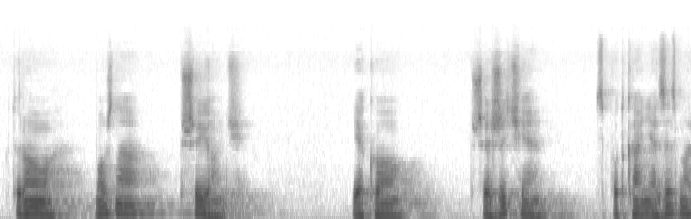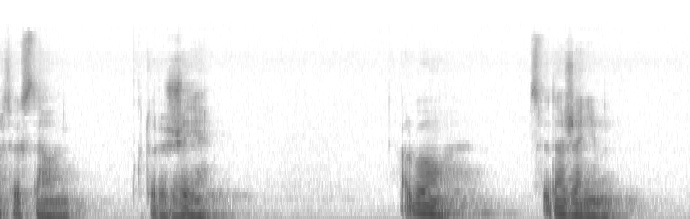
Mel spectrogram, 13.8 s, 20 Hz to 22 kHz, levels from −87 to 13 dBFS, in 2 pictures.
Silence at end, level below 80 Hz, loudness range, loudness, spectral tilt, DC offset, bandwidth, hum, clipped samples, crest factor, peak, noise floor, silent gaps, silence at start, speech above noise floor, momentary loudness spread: 0.6 s; -36 dBFS; 4 LU; -27 LUFS; -7 dB/octave; under 0.1%; 12.5 kHz; none; under 0.1%; 20 dB; -8 dBFS; -66 dBFS; none; 0.15 s; 40 dB; 19 LU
